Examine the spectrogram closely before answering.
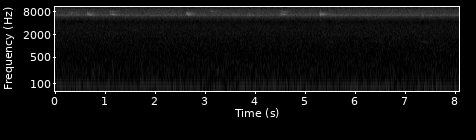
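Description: Riverside ambience: a steady high-pitched insect drone with a few short, faint bird chirps above it, over a low rumble.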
